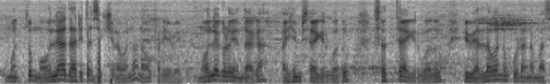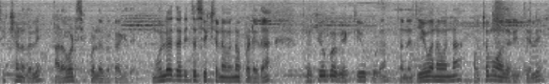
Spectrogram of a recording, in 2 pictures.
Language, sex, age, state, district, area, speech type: Kannada, male, 45-60, Karnataka, Chamarajanagar, urban, spontaneous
